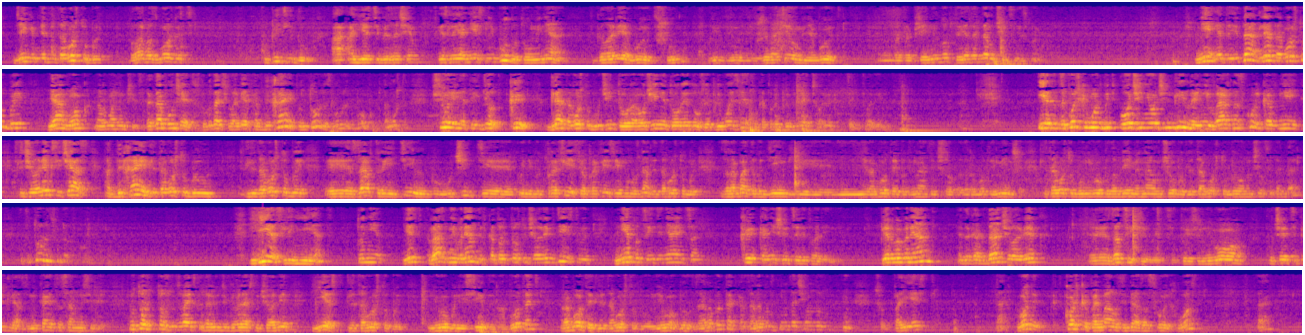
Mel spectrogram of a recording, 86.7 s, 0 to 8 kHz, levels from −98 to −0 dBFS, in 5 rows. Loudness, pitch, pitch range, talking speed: -19 LUFS, 150 Hz, 130-185 Hz, 160 wpm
